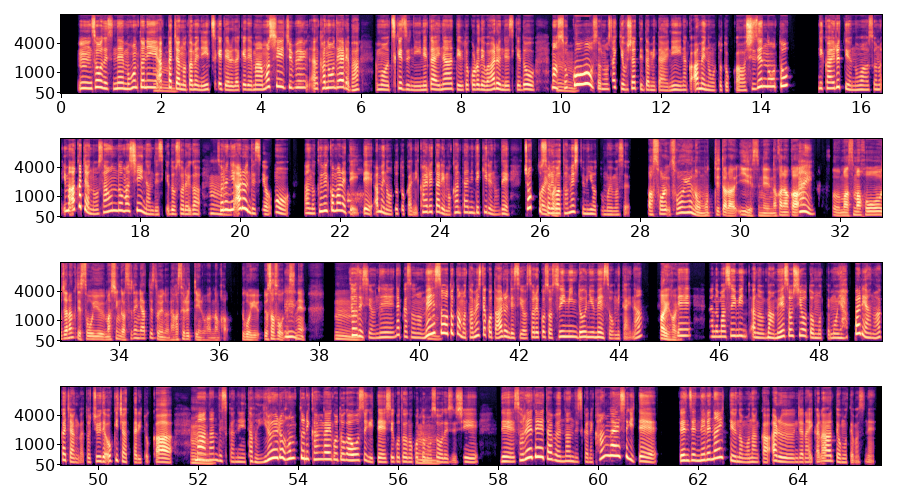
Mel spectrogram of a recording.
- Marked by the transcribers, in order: none
- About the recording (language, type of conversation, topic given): Japanese, advice, 布団に入ってから寝つけずに長時間ゴロゴロしてしまうのはなぜですか？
